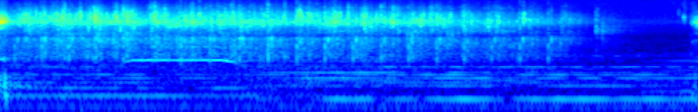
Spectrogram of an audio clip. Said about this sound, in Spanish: Sí, un aplauso para nuestros pastores.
